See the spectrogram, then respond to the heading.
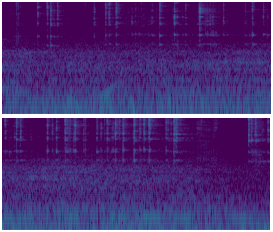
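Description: Long acrylic nails tap along the side of a large clear glass swing-top bottle with a wire cap, which holds some water and is held horizontally. The result is a quick run of light, bright clicks and ticks with almost no ring, over a quiet low rumble.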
